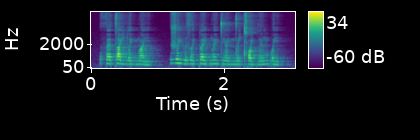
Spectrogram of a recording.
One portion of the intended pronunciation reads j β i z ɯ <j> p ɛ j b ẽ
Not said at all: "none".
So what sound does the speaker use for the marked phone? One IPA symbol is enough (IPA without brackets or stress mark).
j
